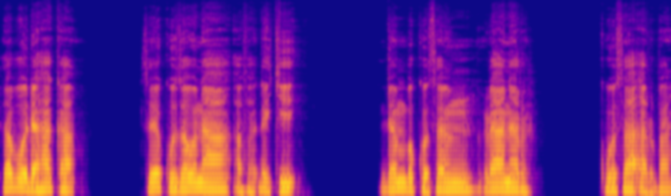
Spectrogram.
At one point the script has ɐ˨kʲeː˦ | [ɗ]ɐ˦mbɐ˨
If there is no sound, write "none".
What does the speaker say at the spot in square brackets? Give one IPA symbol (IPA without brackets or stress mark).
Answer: d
